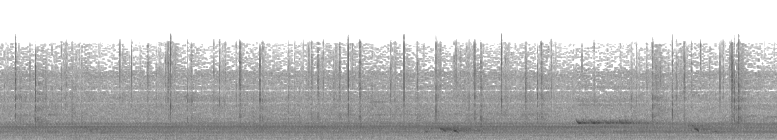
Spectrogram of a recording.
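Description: Steady outdoor background hum with a few short, sharp bird chirps, one about five and a half seconds in and another near the end, and a brief buzzy trill about seven seconds in.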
